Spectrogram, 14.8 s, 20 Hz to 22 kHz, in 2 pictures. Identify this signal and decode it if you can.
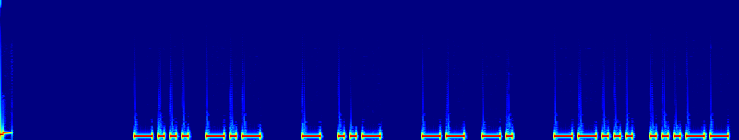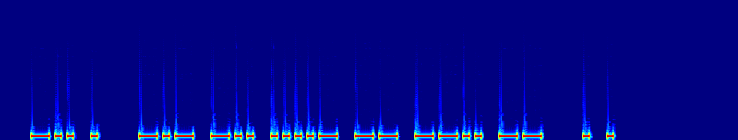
Morse code, heard as a keyed tone, about 20 wpm, 700 Hz. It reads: BK TU MN 73 DE KD4MZM EE
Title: POTA QSO Practice - 20wpm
